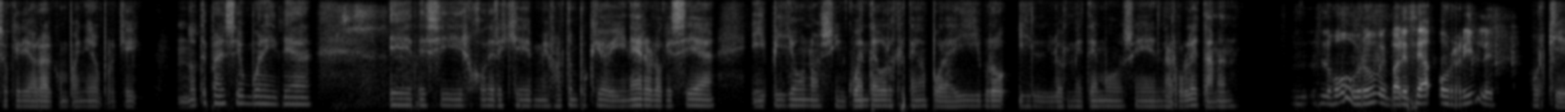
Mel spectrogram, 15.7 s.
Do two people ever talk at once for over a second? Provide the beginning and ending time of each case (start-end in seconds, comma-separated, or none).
none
